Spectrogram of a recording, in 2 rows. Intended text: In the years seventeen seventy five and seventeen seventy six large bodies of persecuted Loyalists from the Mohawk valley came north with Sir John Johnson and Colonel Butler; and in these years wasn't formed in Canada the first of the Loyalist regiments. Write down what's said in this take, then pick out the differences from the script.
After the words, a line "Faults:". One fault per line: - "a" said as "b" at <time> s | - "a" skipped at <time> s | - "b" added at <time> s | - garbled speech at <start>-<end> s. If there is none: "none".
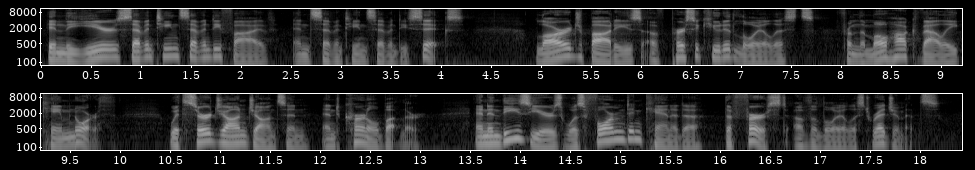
In the years seventeen seventy five and seventeen seventy six large bodies of persecuted Loyalists from the Mohawk valley came north with Sir John Johnson and Colonel Butler; and in these years was formed in Canada the first of the Loyalist regiments.
Faults:
- "wasn't" said as "was" at 14.4 s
